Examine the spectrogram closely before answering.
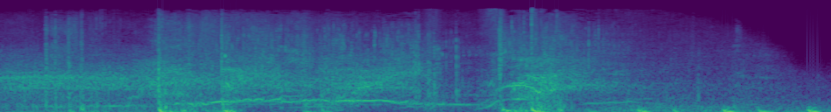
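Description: A blade hits a body with heavy thuds.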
